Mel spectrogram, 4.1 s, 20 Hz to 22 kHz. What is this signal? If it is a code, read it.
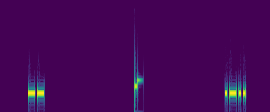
Morse code, heard as a keyed tone, about 35 wpm, 700 Hz. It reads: M L
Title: Single Letters - Phonetic Pronunciation 35wpm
